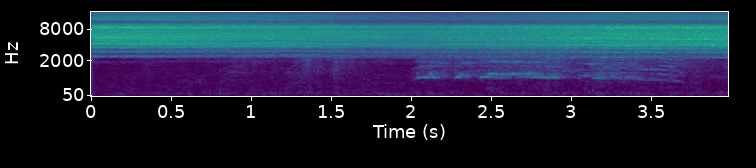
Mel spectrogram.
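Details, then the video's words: During cicada season in La Carlota City, Negros Occidental, mating cicadas at Sitio Bagumbayan on July 18, 2020 produce a harsh, high, continuous buzzing. A faint tonal call rises briefly in the background near the middle. "Pinaka Maingay na Insekto sa Buong Mundo | Cicada Season | Cicada Mating"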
